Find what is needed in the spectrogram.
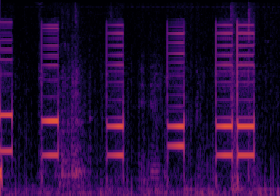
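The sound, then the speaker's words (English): Touch-tone telephone dialing before a call: six bright dual-pitch key beeps at an uneven pace, the last two in quick succession, over low background noise. “You want to dial up?”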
